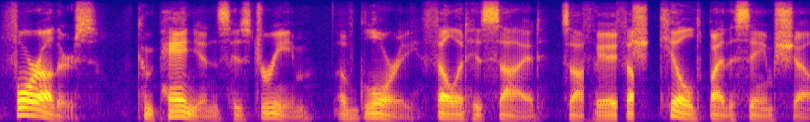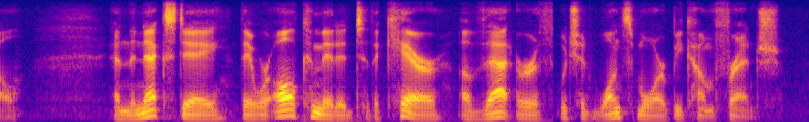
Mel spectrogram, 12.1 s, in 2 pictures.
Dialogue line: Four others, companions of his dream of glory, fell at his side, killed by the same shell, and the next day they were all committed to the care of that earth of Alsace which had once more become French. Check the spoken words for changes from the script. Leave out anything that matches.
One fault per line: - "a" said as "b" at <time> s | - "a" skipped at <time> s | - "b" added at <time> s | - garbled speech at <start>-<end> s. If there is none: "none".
- "of" skipped at 1.7 s
- garbled speech at 4.2-4.9 s
- "of Alsace" skipped at 10.2 s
